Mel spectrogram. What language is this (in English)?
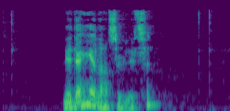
Turkish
